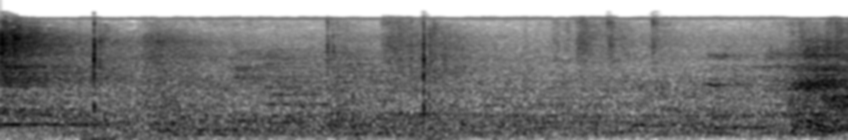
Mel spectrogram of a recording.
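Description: A few sharp snaps and soft thuds from taekwondo uniforms and bare feet on foam mats during a poomsae form, over the steady murmur of a large sports hall.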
